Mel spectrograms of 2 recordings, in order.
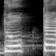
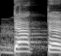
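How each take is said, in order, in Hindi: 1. पहला स्वर बंद o है। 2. पहला स्वर लंबा खुला aa है। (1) "ओ की मात्रा लगा के देखी" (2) "हमने इसको आ के साथ लिखा"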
